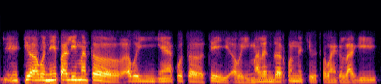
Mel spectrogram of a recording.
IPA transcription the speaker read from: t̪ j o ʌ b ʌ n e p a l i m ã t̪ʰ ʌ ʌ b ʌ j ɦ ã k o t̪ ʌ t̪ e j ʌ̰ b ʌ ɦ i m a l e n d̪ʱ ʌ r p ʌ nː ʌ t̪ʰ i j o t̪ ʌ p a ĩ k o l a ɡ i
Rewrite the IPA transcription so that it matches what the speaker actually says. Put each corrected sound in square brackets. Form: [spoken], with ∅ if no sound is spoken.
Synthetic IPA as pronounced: t̪ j o ʌ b ʌ n e p a l i m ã [t̪] ʌ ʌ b ʌ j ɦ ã k o t̪ ʌ t̪ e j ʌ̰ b ʌ ɦ i m a l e n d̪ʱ ʌ r p ʌ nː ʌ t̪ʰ i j o t̪ ʌ p a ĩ k o l a ɡ i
